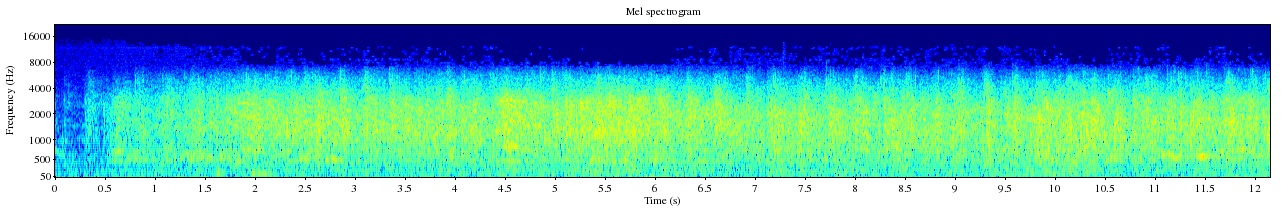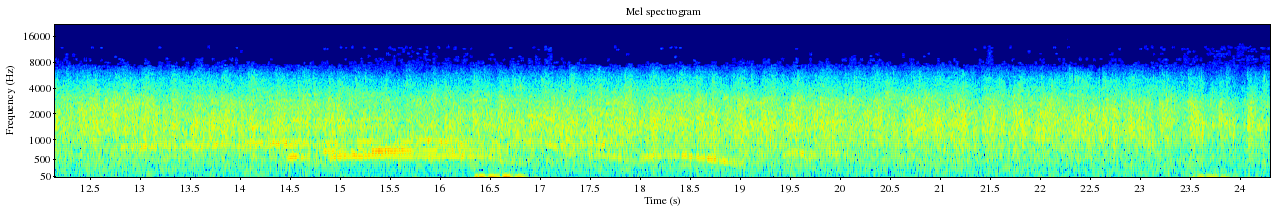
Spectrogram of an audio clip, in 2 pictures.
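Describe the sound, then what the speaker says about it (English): Audience applause in a community theater for Stokely Carmichael's mother, a dense, steady wash of clapping sustained for over twenty seconds, with a few voices calling out over it. "I want everybody to give her a round of applause"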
